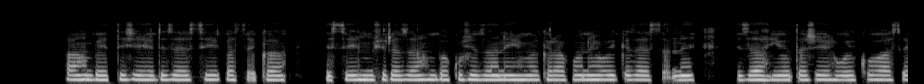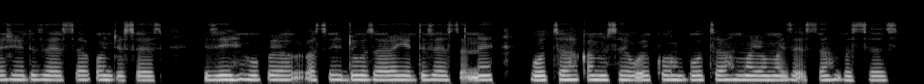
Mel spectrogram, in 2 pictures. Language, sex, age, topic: Gamo, female, 18-24, government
